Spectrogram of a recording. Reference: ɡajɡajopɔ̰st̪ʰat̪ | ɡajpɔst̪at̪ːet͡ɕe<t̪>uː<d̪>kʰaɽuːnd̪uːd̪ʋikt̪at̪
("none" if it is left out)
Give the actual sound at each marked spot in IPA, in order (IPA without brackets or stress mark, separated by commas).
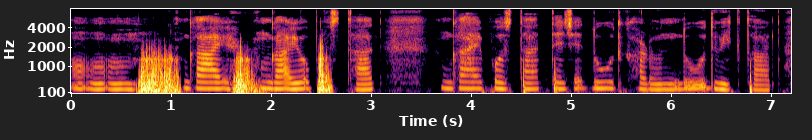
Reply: d̪, d̪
